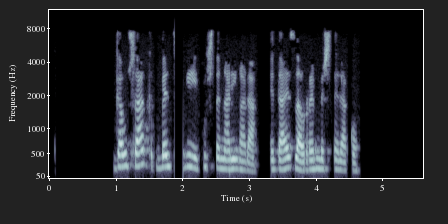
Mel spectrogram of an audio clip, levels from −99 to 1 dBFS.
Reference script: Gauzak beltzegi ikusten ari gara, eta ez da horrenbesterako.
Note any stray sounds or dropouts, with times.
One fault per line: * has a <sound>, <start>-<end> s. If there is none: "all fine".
* has a dropout, 1.9-2.0 s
